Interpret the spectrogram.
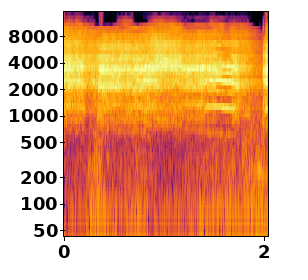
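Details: A breeding pair of Little Corellas, excited while inspecting a tree hollow as a nest site at breeding time in Kurnell, NSW, Australia, give a harsh, grating, high-pitched screech running unbroken for about two seconds, with a brief lift near the end.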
